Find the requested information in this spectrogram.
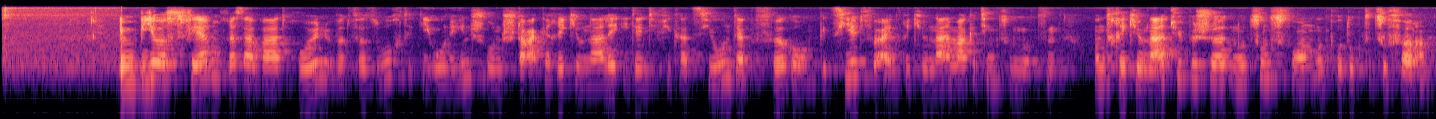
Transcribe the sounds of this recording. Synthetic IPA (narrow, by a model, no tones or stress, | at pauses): ʔɪmbiosfɛːʁənʁezɛɐvaːtʁøːnvɪɐtfɛɐzuːxtd̥iːʔoːnəhɪnʃoːnʃtaɐkəʁeɡjonaːləʔidɛnti̥fikʰat͡sjoːndeːɐbəfœlkəʁʊŋɡ̥ət͡siːltfyːɐʔaɪnʁeɡjonaːlmaɐkətʰɪŋt͡sunʊt͡sn̩ | ʔʊntʁeɡjonaːltʰyːpɪʃənʊt͡sʊŋsfɔɐmənʊnt̚pʁ̥odʊktʰət͡sufœɐɾɐ̰n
